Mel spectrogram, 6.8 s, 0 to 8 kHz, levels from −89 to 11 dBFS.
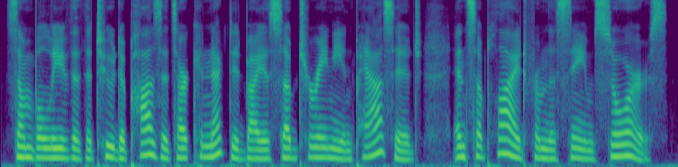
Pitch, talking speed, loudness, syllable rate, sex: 180 Hz, 160 wpm, -15 LUFS, 5.1 syllables/s, female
